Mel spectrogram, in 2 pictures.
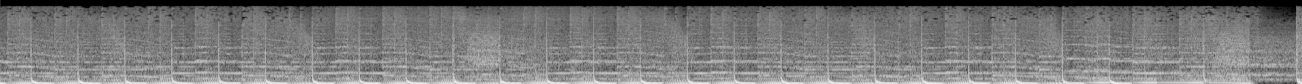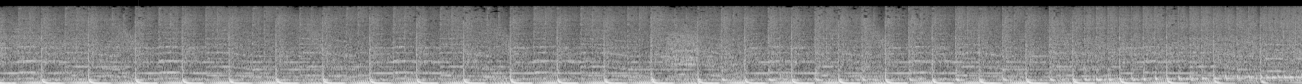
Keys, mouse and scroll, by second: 0.6 click, 2.3 8, 3.0 click, 3.9 1, 4.4 click, 4.9 1, 7.4 click, 9.3 click, 10.4 1, 10.9 0, 14.0 click, 15.5 click, 16.3 click, 17.0-17.6 scroll down 2, 18.1 scroll up 2, 18.6 scroll up 2, 19.2-19.8 scroll down 2, 20.2 scroll up 2, 21.3 0, 22.0 scroll down 1, 23.4 click, 24.3 click.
